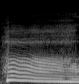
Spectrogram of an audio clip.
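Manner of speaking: long exhaled ah sound like a sigh. Shown as a demonstration. Teacher demonstrating the waterfall breath, sighing ah. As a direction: let the breath fall out as an open ah. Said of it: "like a sigh".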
